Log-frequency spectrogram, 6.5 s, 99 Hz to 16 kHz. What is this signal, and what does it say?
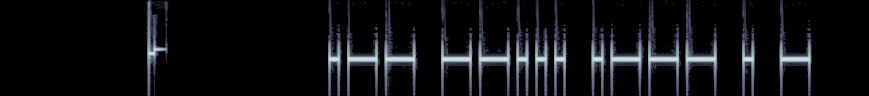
Morse code, heard as a keyed tone, about 17 wpm, 700 Hz. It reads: W7JET
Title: NA SOTA Activator Callsigns 17wpm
